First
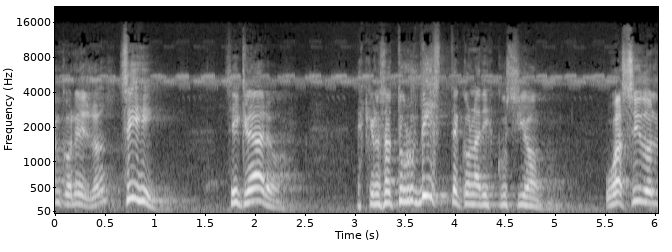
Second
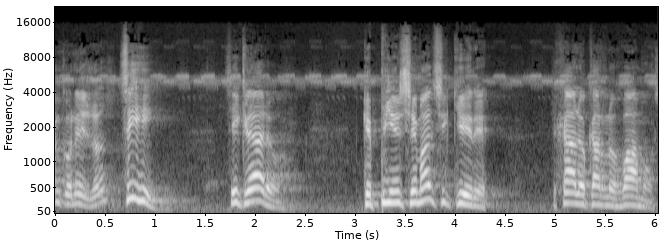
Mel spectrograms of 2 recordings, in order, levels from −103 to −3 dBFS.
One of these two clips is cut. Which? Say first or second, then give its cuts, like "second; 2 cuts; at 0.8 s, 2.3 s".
second; 2 cuts; at 3.0 s, 5.0 s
